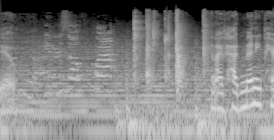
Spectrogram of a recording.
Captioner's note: students clapping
